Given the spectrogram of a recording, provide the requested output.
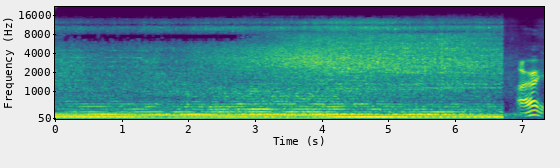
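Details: Hustler Super Z mower, Kawasaki engine with 1900 hard hours, test run after 66-inch deck rebuild with new components: steady, even engine drone with smooth low beat, no deck grinding or scraping; normal running.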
